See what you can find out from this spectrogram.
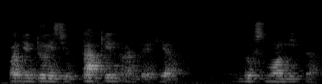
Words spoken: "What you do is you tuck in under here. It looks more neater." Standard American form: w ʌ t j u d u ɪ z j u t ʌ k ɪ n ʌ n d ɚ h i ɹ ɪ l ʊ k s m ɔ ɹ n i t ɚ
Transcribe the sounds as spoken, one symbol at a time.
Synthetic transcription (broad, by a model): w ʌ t j u d u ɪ s j u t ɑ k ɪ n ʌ n d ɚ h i ɪ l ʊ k s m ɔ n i t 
